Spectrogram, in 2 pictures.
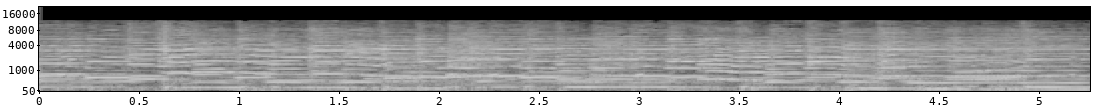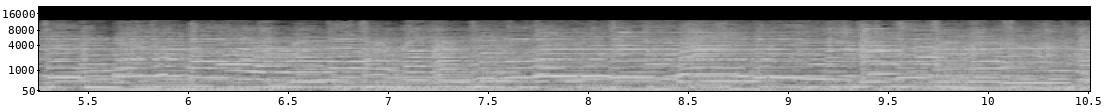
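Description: Live Irish traditional music: fiddle and button accordion playing the melody of a dance tune together over a strummed acoustic guitar, at a steady lively pace. The tune is one of a set of Kerry polkas.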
